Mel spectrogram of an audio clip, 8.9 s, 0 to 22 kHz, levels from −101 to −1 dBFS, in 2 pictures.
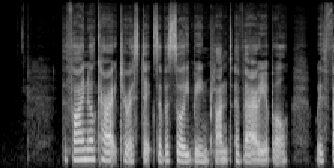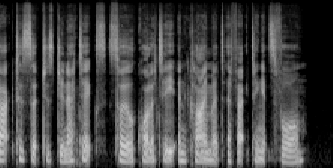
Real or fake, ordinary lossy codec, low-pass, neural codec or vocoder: fake; none; none; vocoder, 48 kHz, 128 mel bands, Vocos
